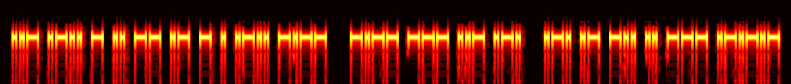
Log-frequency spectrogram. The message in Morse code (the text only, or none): ULTIMATELY YOUR RADIO.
